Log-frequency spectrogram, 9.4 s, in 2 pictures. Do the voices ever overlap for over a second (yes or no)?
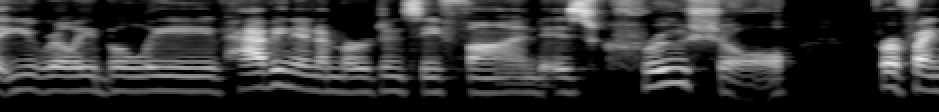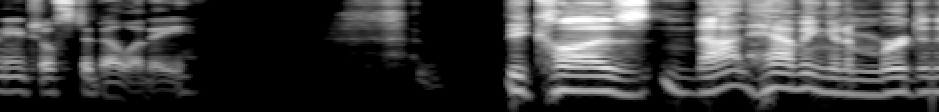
no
